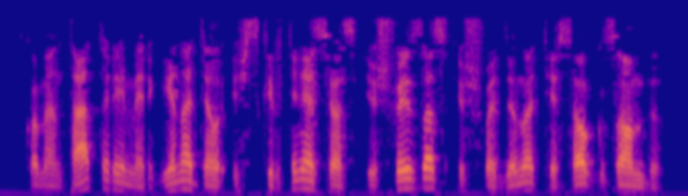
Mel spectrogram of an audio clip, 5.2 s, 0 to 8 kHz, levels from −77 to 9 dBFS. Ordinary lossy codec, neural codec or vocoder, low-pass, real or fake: MP3, 24 kbps; none; 7.2 kHz; real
